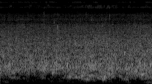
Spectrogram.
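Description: Fast-flowing river in a valley at Barotuan, El Nido, Palawan, swollen after rain: a steady, dense rush of water close by, continuous and alone without voices.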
